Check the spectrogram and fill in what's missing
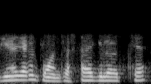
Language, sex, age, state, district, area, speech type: Bengali, male, 60+, West Bengal, North 24 Parganas, urban, conversation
